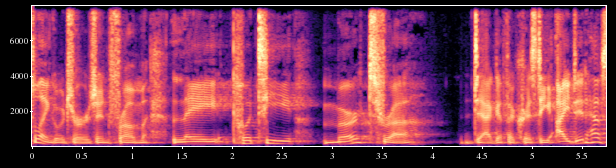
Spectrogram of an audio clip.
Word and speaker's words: meurtre: And meurtre also has 2 syllables. It's meurtre.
